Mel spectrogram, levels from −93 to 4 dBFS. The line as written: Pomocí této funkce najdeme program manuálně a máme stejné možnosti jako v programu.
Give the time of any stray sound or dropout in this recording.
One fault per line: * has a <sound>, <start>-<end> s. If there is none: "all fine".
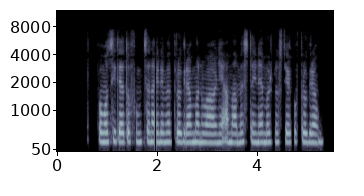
* has a dropout, 1.9-2.0 s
